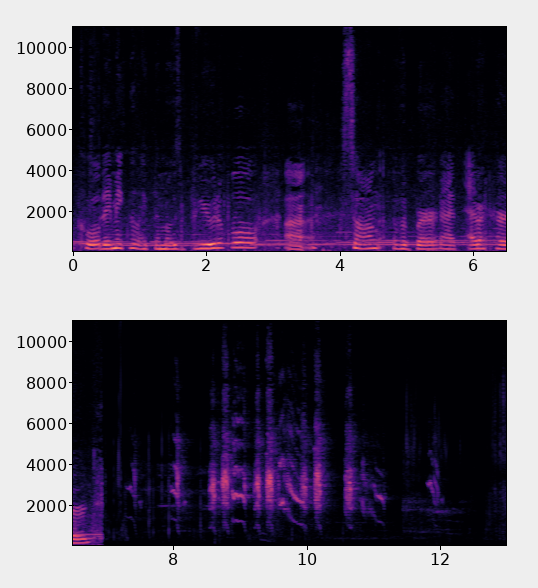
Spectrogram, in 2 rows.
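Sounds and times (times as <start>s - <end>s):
parrots calling: 7.3s - 12.2s.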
